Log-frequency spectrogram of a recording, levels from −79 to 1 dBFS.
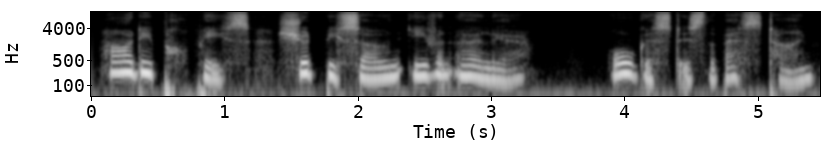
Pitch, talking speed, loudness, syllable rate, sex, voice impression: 175 Hz, 130 wpm, -20 LUFS, 3.7 syllables/s, female, feminine, adult-like, calm, slightly sweet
